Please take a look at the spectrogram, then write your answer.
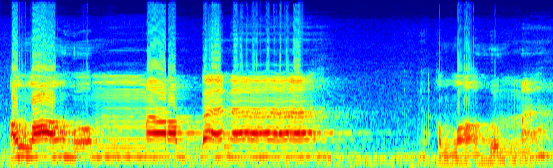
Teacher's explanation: Pada lafal Allah menjadi Allahumma, tapi pakai syarat baik ketika dibaca pada permulaan maupun setelah didahului fathah atau setelah didahului dhammah. Ingat syarat Allahumma, lamnya dibaca tafkhim, yang pertama di permulaan, yang kedua didahului oleh fathah. Nah, ini fathah, atau yang ketiga didahului oleh dhammah.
